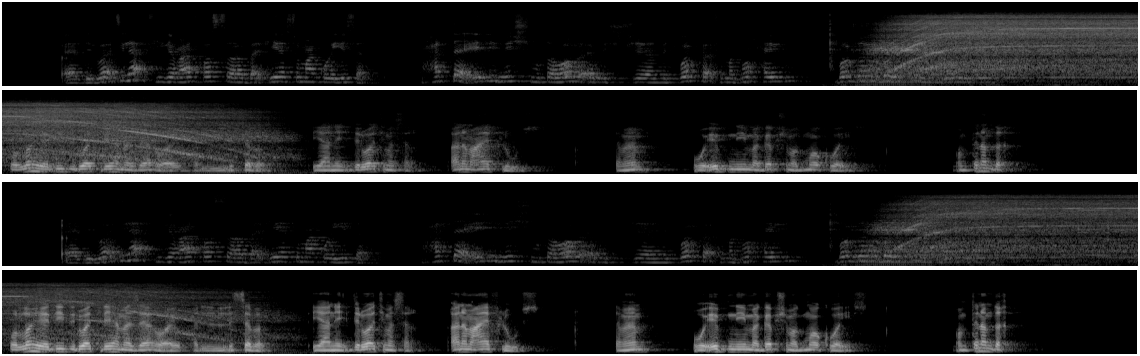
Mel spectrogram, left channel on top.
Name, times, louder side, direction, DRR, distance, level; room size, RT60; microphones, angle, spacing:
voice 1, 0.6-3.7 4.2-7.9 8.3-10.0 20.9-21.1, left 3 dB, 50° left, 3 dB, 1.0 m, -49 dB
Power tool, 8.3-14.3, left 5 dB, 35° left, 0.6 m, -36 dB
voice 2, 11.4-14.0 14.5-15.5 15.8-16.7 17.5-17.8 18.3-20.0 20.9-21.4, right 6 dB, 70° right, 18 dB, 0.3 m, -30 dB
10.5 x 3.5 x 4.2 m, 0.71 s
head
